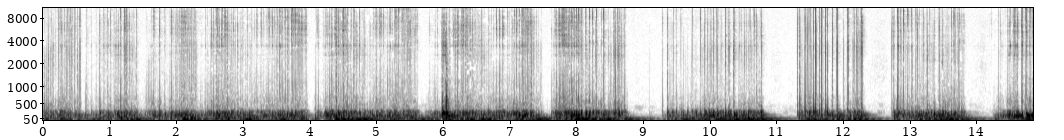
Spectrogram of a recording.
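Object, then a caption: Metal mesh microphone grille. Long acrylic nails on both hands scratch the hollow metal mesh grille of a silver condenser microphone, producing a dense, low, rumbling scrape with most of its energy below 200 Hz. The scratching comes in sustained bursts separated by brief silent pauses near 9, 11, 12.5 and 14 seconds.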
